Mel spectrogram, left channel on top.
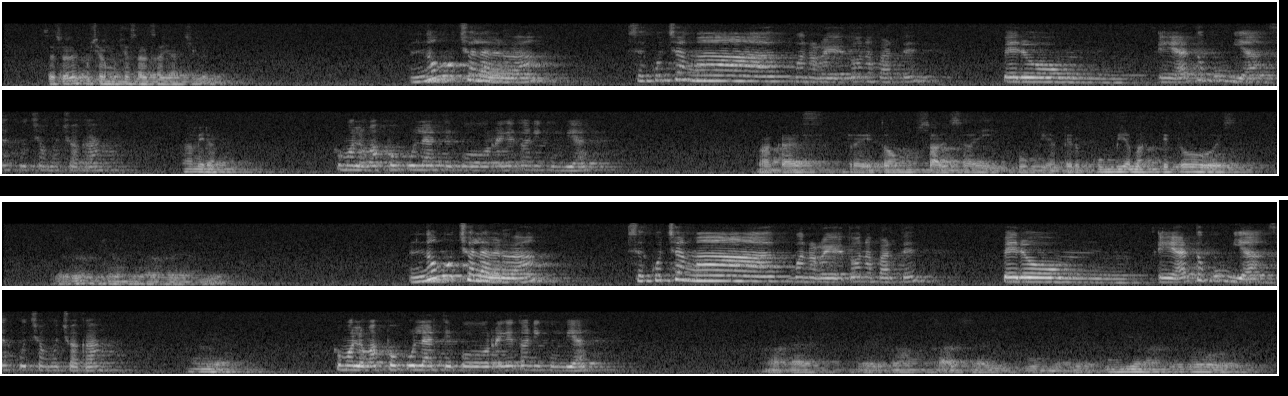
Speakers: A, on the left; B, on the right.
A: ¿Se suele escuchar mucha salsa allá en Chile?
B: No mucho, la verdad, se escucha más, bueno, reggaetón aparte, pero mm, eh, harto cumbia se escucha mucho acá,
A: Ah, mira,
B: como lo más popular, tipo reggaetón y cumbia.
A: acá es reggaetón, salsa y cumbia, pero cumbia más que todo es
